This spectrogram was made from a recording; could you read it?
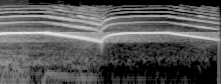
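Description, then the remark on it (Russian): A police siren wails loudly, its pitch gliding down and then sweeping back up in two slow, repeating cycles with no voices present. “Челяба, я погнал спать, выключай сирену.”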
